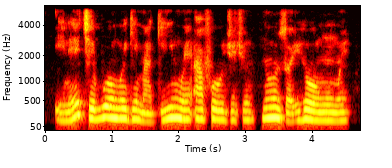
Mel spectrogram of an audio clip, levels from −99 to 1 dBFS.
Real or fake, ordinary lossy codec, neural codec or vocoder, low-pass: real; none; none; 5.4 kHz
